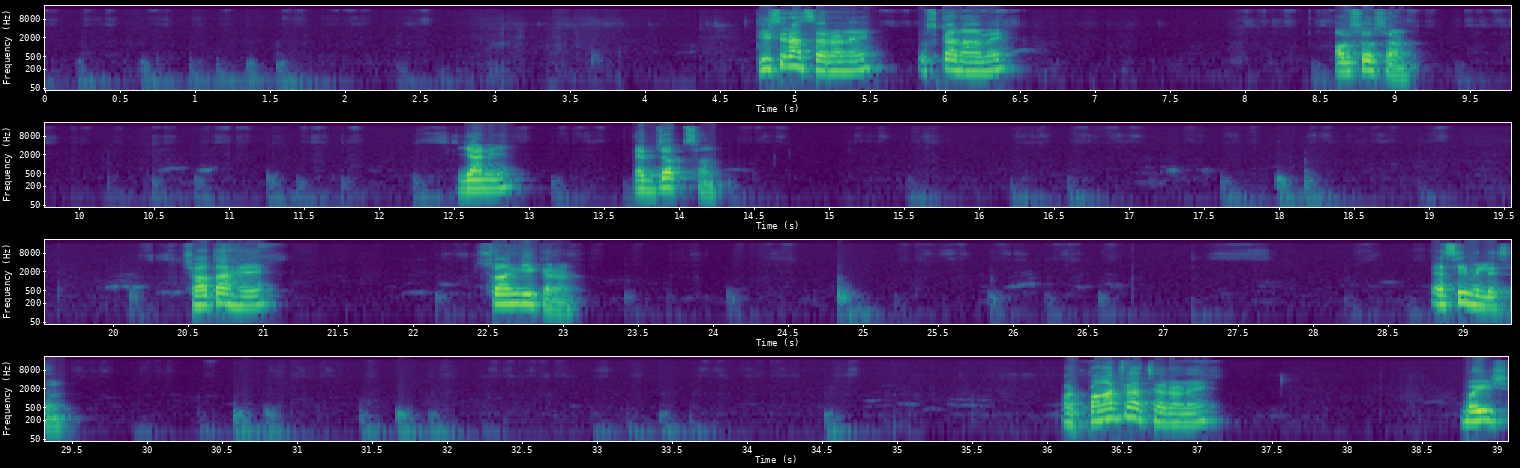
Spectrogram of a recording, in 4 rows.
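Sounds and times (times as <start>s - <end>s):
marker writing on whiteboard: 0.0s - 21.2s, 22.0s - 37.2s.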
